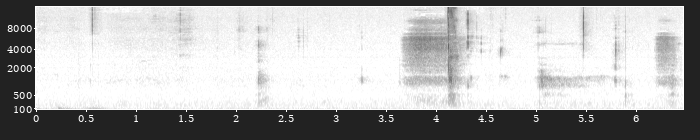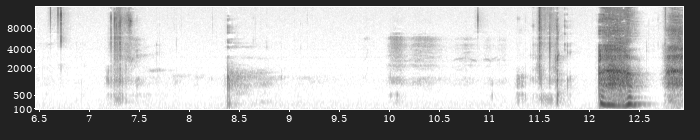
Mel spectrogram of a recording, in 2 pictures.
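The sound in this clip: Faint, wet licking and mouth sounds come in sparse, irregular bursts over near-silence, with a louder, fuller burst close to the end.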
